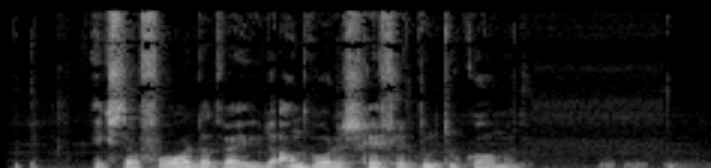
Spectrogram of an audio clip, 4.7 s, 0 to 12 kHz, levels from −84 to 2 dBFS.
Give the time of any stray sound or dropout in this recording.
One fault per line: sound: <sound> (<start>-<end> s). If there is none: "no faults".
sound: laugh (4.0-4.3 s)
